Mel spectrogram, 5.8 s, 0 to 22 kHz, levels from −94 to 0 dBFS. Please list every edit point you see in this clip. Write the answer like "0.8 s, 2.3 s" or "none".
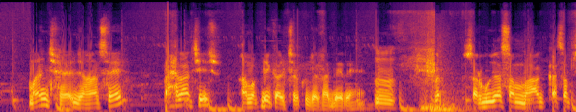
4.3 s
